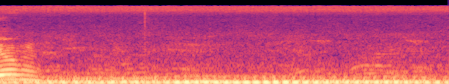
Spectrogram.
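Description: A motor vehicle's engine running with a steady low hum, a little stronger in the middle.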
